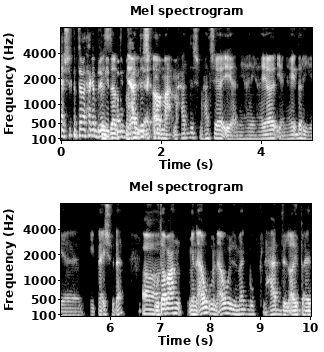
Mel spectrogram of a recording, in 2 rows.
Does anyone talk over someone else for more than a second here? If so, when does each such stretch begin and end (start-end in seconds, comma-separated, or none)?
0.8-2.0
